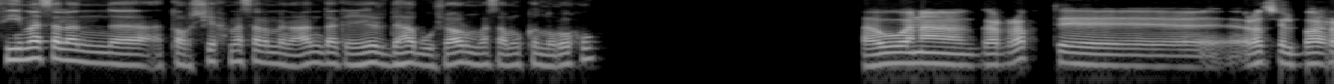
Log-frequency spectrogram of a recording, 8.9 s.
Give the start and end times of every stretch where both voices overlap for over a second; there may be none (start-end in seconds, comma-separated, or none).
none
